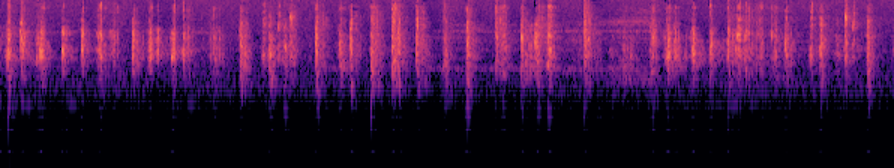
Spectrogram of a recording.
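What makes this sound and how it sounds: Fingertips type and repeatedly press the keys of a black plastic computer keyboard with red keys. A rapid, irregular stream of short, bright plastic clicks and clacks is heard, with no low end and each stroke dying away almost instantly.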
